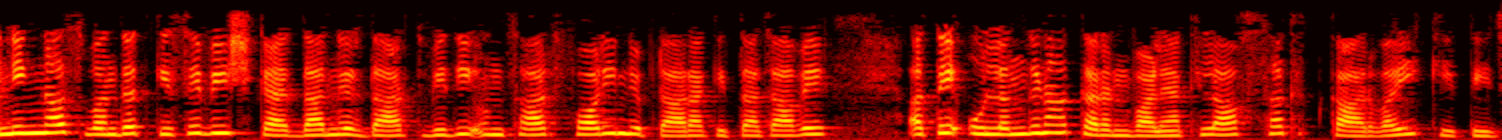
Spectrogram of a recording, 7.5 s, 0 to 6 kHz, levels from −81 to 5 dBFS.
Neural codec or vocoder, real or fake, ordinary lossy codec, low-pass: none; real; none; 5.4 kHz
